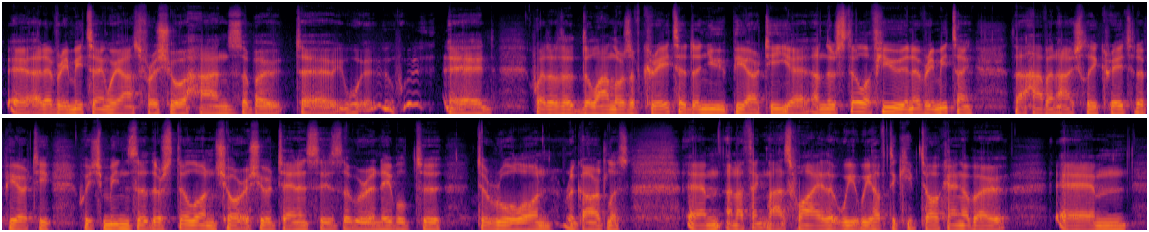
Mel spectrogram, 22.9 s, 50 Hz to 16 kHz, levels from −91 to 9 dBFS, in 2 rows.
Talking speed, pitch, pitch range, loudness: 190 wpm, 115 Hz, 110-125 Hz, -25 LUFS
